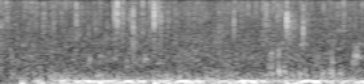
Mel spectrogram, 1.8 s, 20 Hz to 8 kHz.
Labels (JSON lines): {"label": "biophony", "recorder": "SoundTrap 500"}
